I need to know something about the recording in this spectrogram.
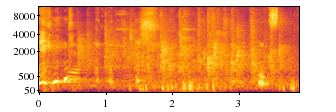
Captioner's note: audience applauds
